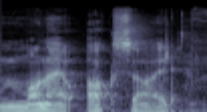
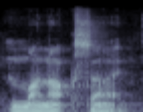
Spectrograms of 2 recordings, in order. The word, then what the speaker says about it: monoxide: and not carbon monooxide what we do is Drop The Vow of the prefix if the element also begins with a vow it's really of pronunciation and so because oxide begins with a vow rather than saying monooxide we say monoxide listing a couple more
